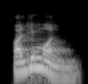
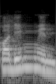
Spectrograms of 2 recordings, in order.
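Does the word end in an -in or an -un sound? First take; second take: -un; -in. First: The word ends with the sound 'un'. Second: The word ends with the sound 'in'. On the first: The speaker calls it right. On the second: The speaker calls it wrong. "Bukan qadimin tuh"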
